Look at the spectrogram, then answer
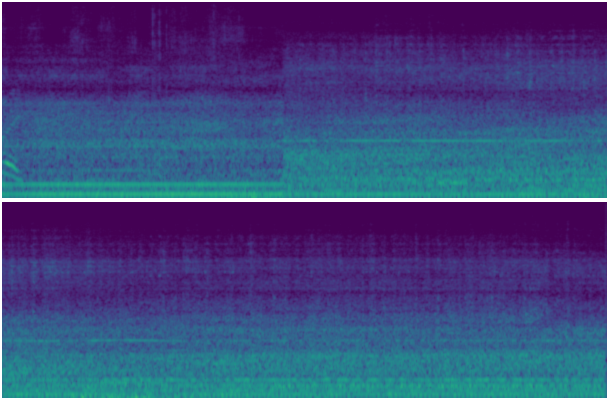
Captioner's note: tractor/baler sound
